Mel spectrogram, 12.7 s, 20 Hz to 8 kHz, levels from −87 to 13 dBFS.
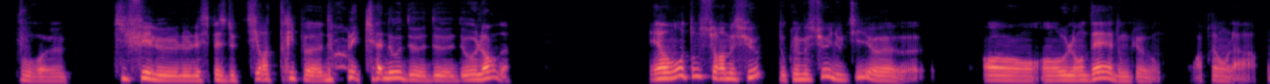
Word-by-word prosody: pour, 110 Hz, -4 st, -5 dB
heu, 100 Hz, -1 st, -8 dB, 0.5 s
kiffer 160 Hz, +2 st, +1 dB
le 120 Hz, -5 st, +1 dB
le 115 Hz, 0 st, -1 dB
l'espèce 115 Hz, +1 st, -3 dB
de 120 Hz, -, -5 dB
petit 115 Hz, +7 st, -6 dB
road 140 Hz, -2 st, +1 dB
trip 155 Hz, -3 st, -3 dB
dans 120 Hz, +1 st, +1 dB
les 180 Hz, -3 st, -1 dB
canaux 170 Hz, +2 st, +3 dB
de 130 Hz, -5 st, -2 dB
de 115 Hz, -1 st, -2 dB
de 115 Hz, +2 st, -5 dB
Hollande. 150 Hz, +8 st, +4 dB, 1.4 s
Et 140 Hz, -, +2 dB
à -, -, +10 dB
un -, -, +11 dB
moment, 180 Hz, +8 st, +6 dB
on -, -, +4 dB
tombe 220 Hz, +2 st, -3 dB
sur 185 Hz, -6 st, +1 dB
un -, -, +6 dB
monsieur. 155 Hz, -, -2 dB
Donc 120 Hz, +2 st, -9 dB
le 140 Hz, -, +1 dB
monsieur, 135 Hz, +11 st, -2 dB
il 190 Hz, -, 0 dB
nous 135 Hz, -, -3 dB
dit 95 Hz, -5 st, -4 dB
heu 115 Hz, -4 st, -2 dB, 0.6 s
en 115 Hz, -3 st, +2 dB
en 115 Hz, 0 st, 0 dB
hollandais, 125 Hz, +8 st, +3 dB
donc, 105 Hz, -2 st, -6 dB
heu, 100 Hz, -, -5 dB
bon, 95 Hz, -, -10 dB, 0.4 s
après -, -, -8 dB
on -, -, -4 dB
l'a -, -, -9 dB
125 Hz, 200 wpm, -23 LUFS, 115-160 Hz, 1.4 s, un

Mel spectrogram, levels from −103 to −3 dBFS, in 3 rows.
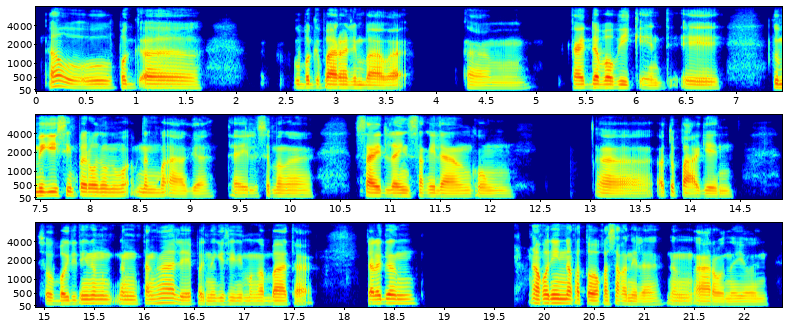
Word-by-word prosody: Ah, 180 Hz, -, +5 dB
oo, 125 Hz, -6 st, -1 dB
'pag 130 Hz, 0 st, -2 dB
ah, 130 Hz, -2 st, +2 dB, 0.9 s
kumbaga 130 Hz, +1 st, -2 dB
parang 125 Hz, -1 st, +5 dB
halimbawa, 110 Hz, -2 st, +1 dB, 0.6 s
um, 105 Hz, -2 st, -6 dB, 0.5 s
kahit 125 Hz, -1 st, +5 dB
na 130 Hz, -, +3 dB
ba 125 Hz, -, +6 dB
weekend, 110 Hz, -4 st, -4 dB
eh, 115 Hz, -2 st, -2 dB, 0.5 s
gumigising 135 Hz, 0 st, +4 dB
pareho 130 Hz, 0 st, +3 dB
ng 125 Hz, 0 st, 0 dB
ng 125 Hz, -2 st, -1 dB
maaga, 105 Hz, -3 st, -2 dB, 0.2 s
dahil 110 Hz, -1 st, -4 dB
sa 115 Hz, +1 st, -6 dB
mga 110 Hz, 0 st, -2 dB, 0.4 s
sidelines 110 Hz, -2 st, +4 dB
na 120 Hz, -, -1 dB
kailangan 105 Hz, -2 st, +1 dB
kong, 105 Hz, 0 st, -3 dB, 1.0 s
ah, 105 Hz, -1 st, 0 dB
atupagin. 105 Hz, 0 st, -1 dB, 0.5 s
So 120 Hz, -, -3 dB
pagdating 125 Hz, +5 st, 0 dB
ng 140 Hz, 0 st, +2 dB
ng 135 Hz, -1 st, -1 dB
tanghali 150 Hz, -3 st, +1 dB
'pag 125 Hz, -, -5 dB
nagising 115 Hz, +1 st, -5 dB
'yong 115 Hz, -, -5 dB
mga 115 Hz, -, -3 dB
bata, 120 Hz, 0 st, +1 dB, 0.6 s
talagang 145 Hz, +1 st, +2 dB, 1.1 s
Ako 150 Hz, 0 st, +5 dB
din 150 Hz, -1 st, +5 dB
nakatoka 125 Hz, -4 st, +2 dB
sa 120 Hz, 0 st, -1 dB
kanila 105 Hz, -2 st, -3 dB
ng 115 Hz, -2 st, -5 dB
araw 110 Hz, -1 st, +2 dB
na 105 Hz, 0 st, -5 dB
'yon, 105 Hz, 0 st, -6 dB
115 Hz, 125 wpm, -26 LUFS, 110-130 Hz, 1.1 s, ba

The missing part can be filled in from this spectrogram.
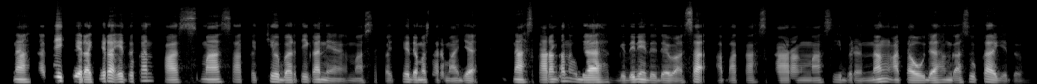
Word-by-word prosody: Nah 115 Hz, -, +6 dB
tapi 110 Hz, -, -5 dB
kira-kira 125 Hz, +5 st, +6 dB
itu 130 Hz, -, -1 dB
kan 170 Hz, 0 st, -1 dB
pas 110 Hz, 0 st, +2 dB, 0.2 s
masa 115 Hz, 0 st, +2 dB
kecil 125 Hz, +5 st, -3 dB
berarti 105 Hz, +3 st, -1 dB
kan 115 Hz, -, +3 dB
ya, 85 Hz, -, -8 dB, 0.2 s
masa 90 Hz, +4 st, -12 dB
kecil 85 Hz, +6 st, -9 dB
dan -, -, +2 dB
masa 105 Hz, 0 st, -6 dB
remaja. 90 Hz, +1 st, -3 dB, 0.4 s
Nah 110 Hz, -, +6 dB
sekarang 110 Hz, +1 st, +2 dB
kan 150 Hz, -, -2 dB
udah 105 Hz, -1 st, +7 dB, 0.2 s
gede 95 Hz, +3 st, -9 dB
nih 115 Hz, -, +3 dB
udah 90 Hz, -, -10 dB
dewasa, 90 Hz, -, -2 dB, 0.2 s
apakah 95 Hz, 0 st, -10 dB
sekarang 95 Hz, -3 st, -6 dB
masih 105 Hz, +3 st, -12 dB
berenang 95 Hz, +7 st, -3 dB
atau 105 Hz, -1 st, 0 dB
udah 100 Hz, +1 st, 0 dB
nggak 100 Hz, -3 st, -6 dB
suka 125 Hz, -1 st, -2 dB
gitu? 85 Hz, -1 st, -19 dB
105 Hz, 190 wpm, -24 LUFS, 95-115 Hz, 0.4 s, udah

